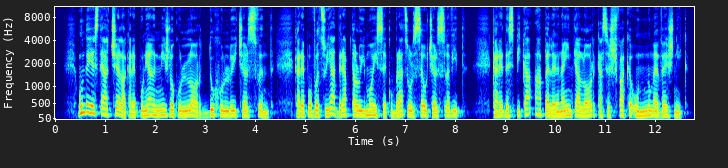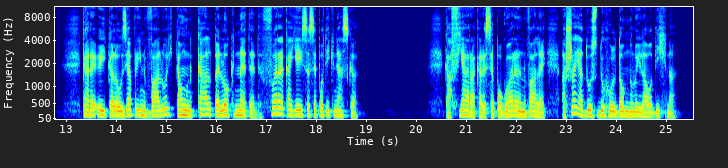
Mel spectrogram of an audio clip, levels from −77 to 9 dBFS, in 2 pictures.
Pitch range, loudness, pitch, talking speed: 130-145 Hz, -19 LUFS, 140 Hz, 150 wpm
